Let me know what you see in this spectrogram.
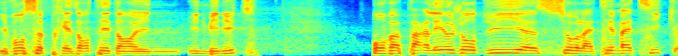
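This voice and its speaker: This man talks at a moderate pace. His intonation is monotone and flat. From Germany. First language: German (speaking French). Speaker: panel moderator, tech company executive. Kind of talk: conference panel moderation. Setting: stage with audience at trade show. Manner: hesitant, many fillers.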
